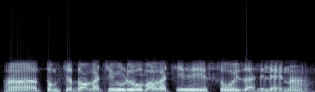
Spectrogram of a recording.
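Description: A man with a notably high, smooth voice and a rural Maharashtrian accent. He talks in a chatty, persistent, colloquial way, like a prank caller teasing someone. The sound is thin and telephone-like. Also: a little fast, no echo. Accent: rural Maharashtrian Marathi. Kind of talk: casual teasing phone chat. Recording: tinny, phone-like band-limited sound.

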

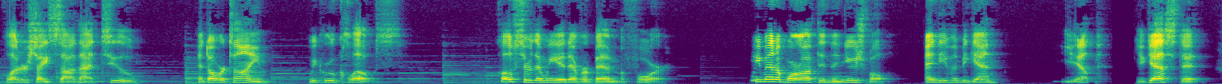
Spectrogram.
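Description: A man's voice: on the high side, lively intonation, unhurried, pauses often, darkish tone, faint music behind. A man voicing a grieving, loyal female cartoon pony, solemn and confessional in a dramatic fan fiction reading. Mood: sorrowful.

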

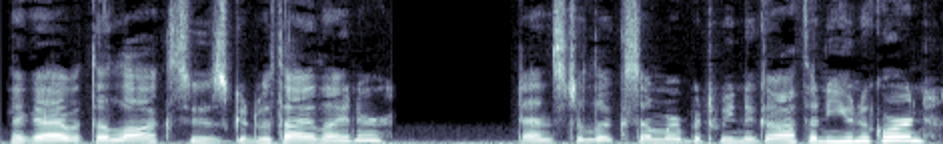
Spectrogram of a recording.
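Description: Casting: self-deprecating, joking young friend for audio drama, actor, gravelly fry, middling pitch. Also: fast talker, a little hiss or hum, natural voice. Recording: music under the voice.

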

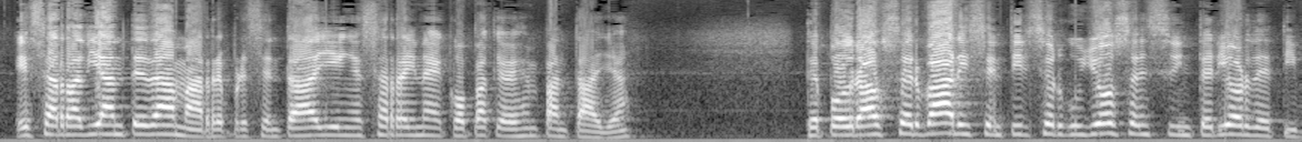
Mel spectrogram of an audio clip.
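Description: A man giving a solemn, repetitive horoscope reading over tarot cards, stressing each point as certain. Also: high-pitched. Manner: solemn, repetitive, emphatic about being certified. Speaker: tarot reader and astrologer.

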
